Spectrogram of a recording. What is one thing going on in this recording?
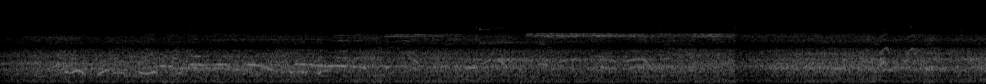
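A basketball bounces on a court floor.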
